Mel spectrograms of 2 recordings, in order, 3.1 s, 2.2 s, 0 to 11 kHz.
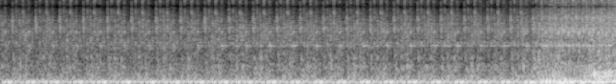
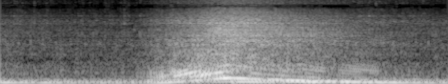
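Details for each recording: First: Honda CB400 Four, cold start on a freezing day after loose tappets reset to 0.05 mm: slightly rough four-cylinder idle with light rapid clicking about four a second over the exhaust beat; remaining valve-area tick, cause unconfirmed. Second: Honda CB400 Four after tappets reset: quick throttle blip falls back to a steady tick-over, clean exhaust note with no mechanical clatter; quiet, smooth, valve noise cured.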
